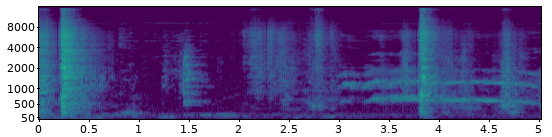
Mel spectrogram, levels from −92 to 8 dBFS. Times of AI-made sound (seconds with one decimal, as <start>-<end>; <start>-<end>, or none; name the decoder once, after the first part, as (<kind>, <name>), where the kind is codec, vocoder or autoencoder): 0.0-0.8 (vocoder, BigVGAN v2); 1.8-5.0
